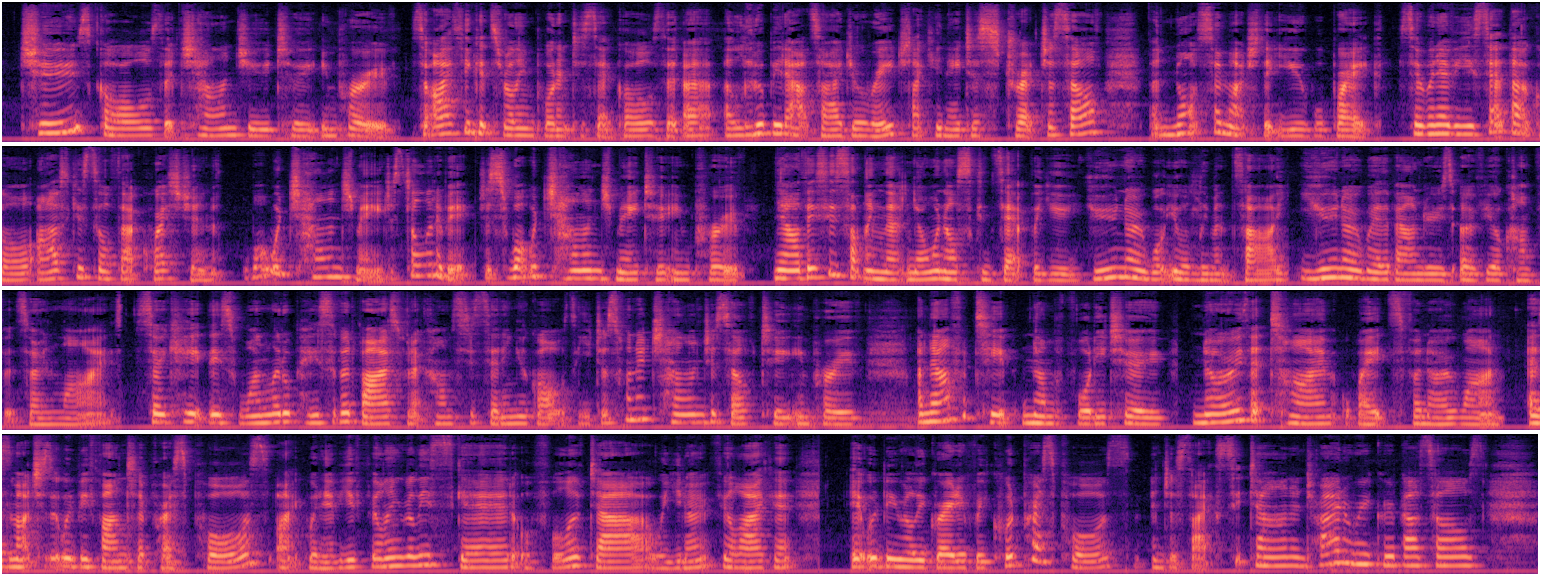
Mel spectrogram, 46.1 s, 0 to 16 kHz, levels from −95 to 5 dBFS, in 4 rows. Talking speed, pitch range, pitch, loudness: 225 wpm, 170-225 Hz, 185 Hz, -19 LUFS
